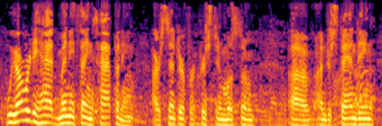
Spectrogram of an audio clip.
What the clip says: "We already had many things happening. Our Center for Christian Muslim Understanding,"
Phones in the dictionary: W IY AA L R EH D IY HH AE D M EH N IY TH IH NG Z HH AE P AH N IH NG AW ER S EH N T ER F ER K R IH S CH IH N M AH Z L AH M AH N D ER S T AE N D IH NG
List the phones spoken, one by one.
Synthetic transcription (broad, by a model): W IY L R EH D IY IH D M EH N IY TH IH NG Z HH AE P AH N IH NG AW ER S EH N T ER F ER K R IH S CH IH N M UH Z L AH M AH N D ER S T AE N D IH NG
